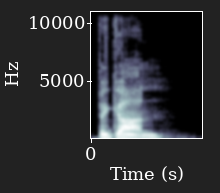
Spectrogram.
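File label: "begun", American English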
